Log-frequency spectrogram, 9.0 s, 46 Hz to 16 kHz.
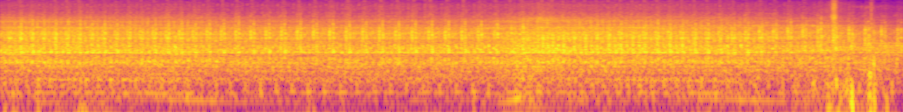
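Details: Holden Commodore VY V6 (Series II Buick 3800 / Ecotec 3.8) at idle: light, fast, uneven ticking about two per second over the hum. Owner asks whether it is lifter/valvetrain noise or bottom end (rod, bearing); unconfirmed.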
